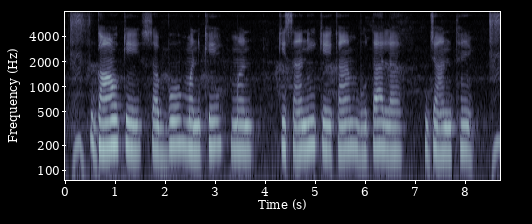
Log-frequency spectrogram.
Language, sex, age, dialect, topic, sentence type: Chhattisgarhi, female, 25-30, Eastern, agriculture, statement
